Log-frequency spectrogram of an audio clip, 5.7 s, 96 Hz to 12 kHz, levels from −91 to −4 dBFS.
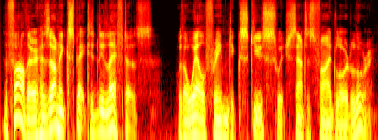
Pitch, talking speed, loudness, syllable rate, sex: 110 Hz, 150 wpm, -18 LUFS, 5.0 syllables/s, male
